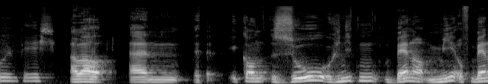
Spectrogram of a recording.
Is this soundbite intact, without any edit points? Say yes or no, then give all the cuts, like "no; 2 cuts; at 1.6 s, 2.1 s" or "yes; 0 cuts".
no; 2 cuts; at 1.2 s, 2.1 s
